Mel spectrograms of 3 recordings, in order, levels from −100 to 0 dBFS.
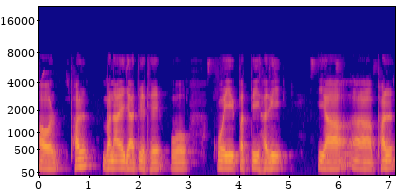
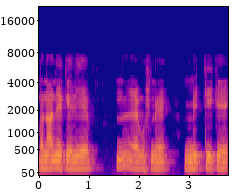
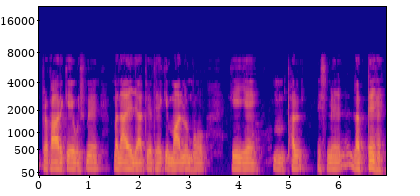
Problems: background sounds at intervals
